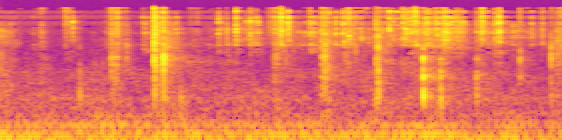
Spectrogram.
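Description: Tarot cards being shuffled and handled: soft, irregular clicks and snaps of card stock, about seven in all, over a faint steady low hum.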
